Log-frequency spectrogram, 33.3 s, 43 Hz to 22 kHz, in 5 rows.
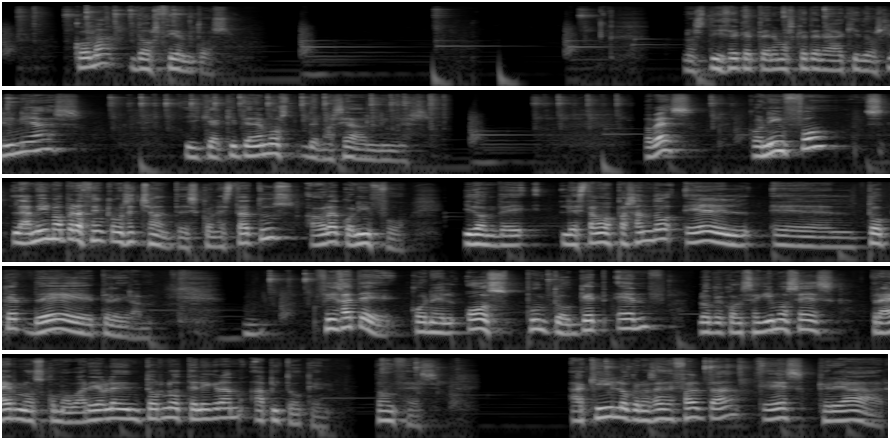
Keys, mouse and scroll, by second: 0.0-1.6 typing, 2.9-6.1 typing, 6.6 Escape, 7.4-11.0 typing, 13.6-14.3 typing, 21.9-23.2 typing, 26.4-27.2 typing, 31.9-32.2 typing.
